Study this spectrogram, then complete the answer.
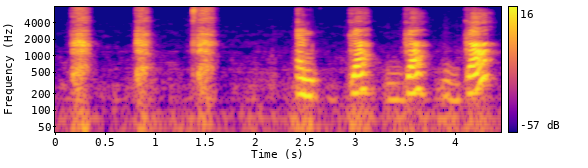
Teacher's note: I can feel where my tongue is striking the roof of my mouth in the very, very back.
